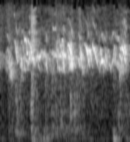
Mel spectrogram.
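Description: Young poultry chicks and baby turkeys peeping and clucking, a busy chorus of high chirps close by, with a couple of louder calls standing out and no talking.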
